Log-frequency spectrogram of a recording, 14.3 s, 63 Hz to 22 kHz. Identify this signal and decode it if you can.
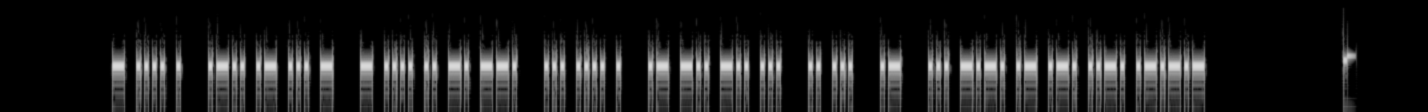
Morse code, heard as a keyed tone, about 30 wpm, 700 Hz. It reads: THE LAST THING SHE ADDS IS A SCARF.
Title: Easy Phrases 30wpm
